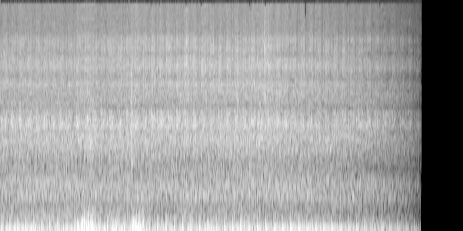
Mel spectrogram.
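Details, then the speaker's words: Motorcycle following a test ride: a twin-cylinder burble revs briefly, then settles and dies away with no ticking or puffing from the header; the leak can no longer be heard. "I can't hear the exhaust leak anymore I can cancel it"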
